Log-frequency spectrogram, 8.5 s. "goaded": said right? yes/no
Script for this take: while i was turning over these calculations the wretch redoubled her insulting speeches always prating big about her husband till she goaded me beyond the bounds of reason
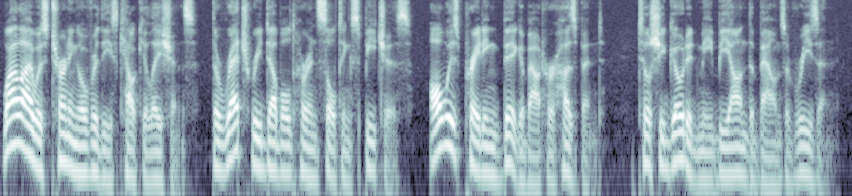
yes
